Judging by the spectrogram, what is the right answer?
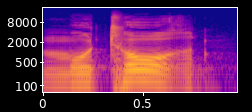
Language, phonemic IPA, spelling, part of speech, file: German, /moˈtoːʁən/, Motoren, noun, De-Motoren.ogg
- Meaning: plural of Motor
